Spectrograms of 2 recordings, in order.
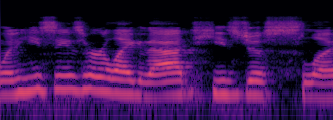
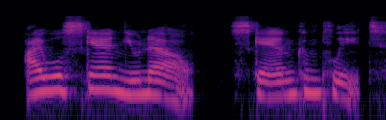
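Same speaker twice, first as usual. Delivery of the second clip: put-on robot companion voice. Describing a favourite character and how he talks: Baymax voice. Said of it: "I love how he talks".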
